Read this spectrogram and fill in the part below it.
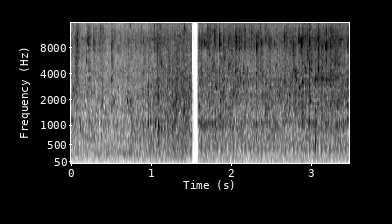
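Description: Mint and curry plant cuttings plunked into a container of water, a continuous splashing, pouring wash with a brief break midway, fairly loud and close, no voices.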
